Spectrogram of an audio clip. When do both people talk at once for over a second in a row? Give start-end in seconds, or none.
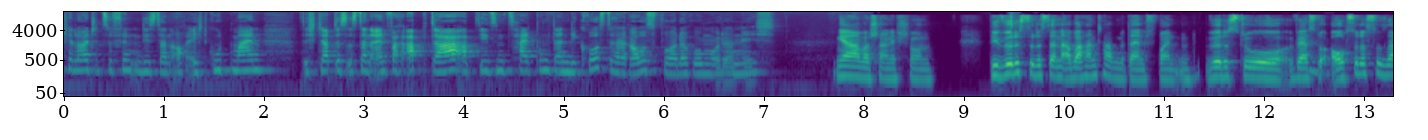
none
